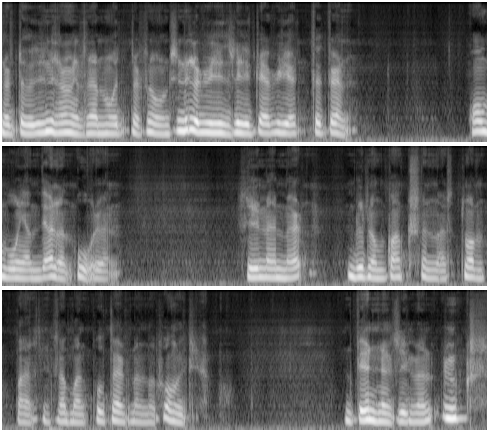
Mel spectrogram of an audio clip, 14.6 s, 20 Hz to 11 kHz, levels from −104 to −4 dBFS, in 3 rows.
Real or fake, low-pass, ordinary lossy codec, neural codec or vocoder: fake; none; none; autoencoder, 22.05 kHz, a latent of 192 numbers a frame, VITS, trained on many speakers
